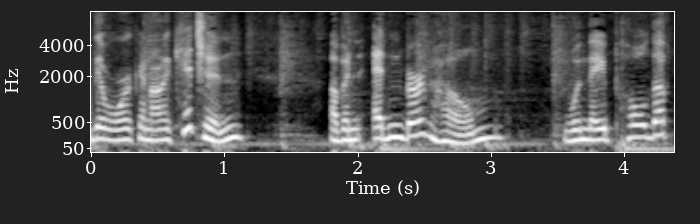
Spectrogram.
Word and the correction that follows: Edinburgh: Now, I need to stop you real quick because you're pronouncing it like you're in Indiana. It's Edinburgh.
